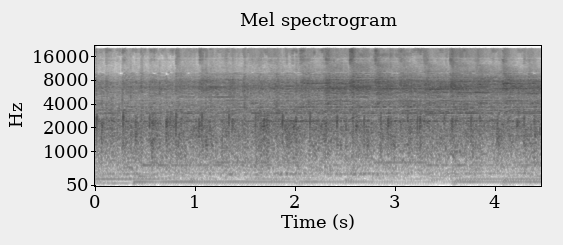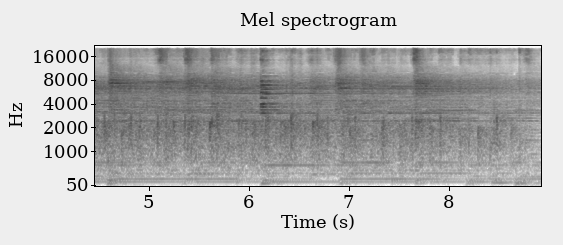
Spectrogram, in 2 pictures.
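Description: A church congregation applauds in a steady, sustained wash of clapping that carries through the whole stretch, with organ or keyboard tones held underneath and no talk over it.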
